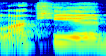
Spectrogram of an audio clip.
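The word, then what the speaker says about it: Waiakea: That's how they say it, Wakia.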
